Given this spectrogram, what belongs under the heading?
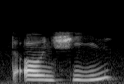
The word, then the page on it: d'r Ànschiin: Bas-Rhin; Herrlisheim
